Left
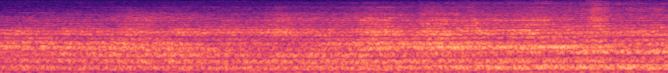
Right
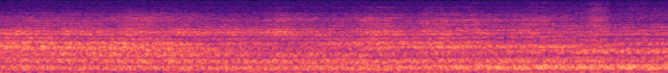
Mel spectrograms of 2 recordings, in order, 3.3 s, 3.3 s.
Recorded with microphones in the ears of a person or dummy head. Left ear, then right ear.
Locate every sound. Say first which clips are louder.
0.0 s an aircraft: left 1 dB; 5° left (ahead or behind); by 3.4 s 60° left (ahead or behind)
